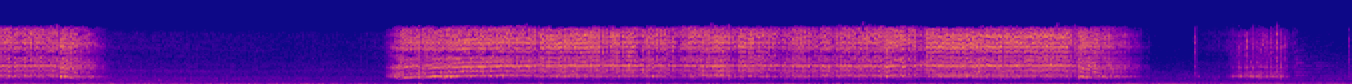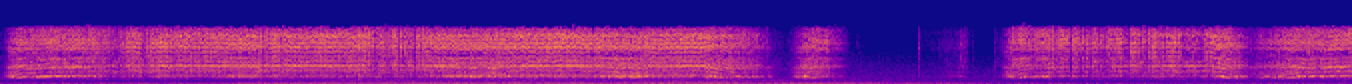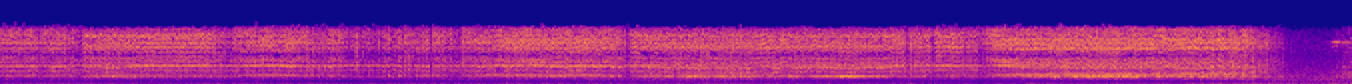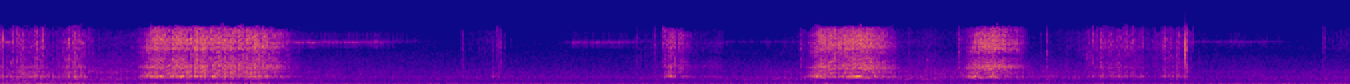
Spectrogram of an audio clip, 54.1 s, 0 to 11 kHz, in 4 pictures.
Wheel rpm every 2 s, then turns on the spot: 70, 10, 140, 160, 160, 80, 30, 150, 160, 160, 80, 20, 140, 130, 160, 160, 160, 160, 160, 140, 30, 80, 0, 10, 30, 20, 10.
10-12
